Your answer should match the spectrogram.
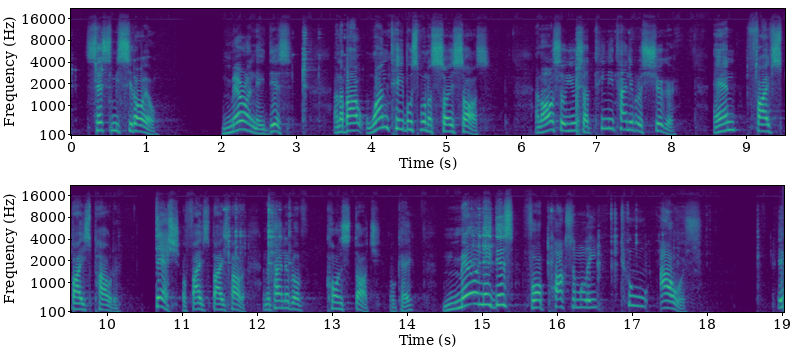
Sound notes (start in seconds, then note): none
